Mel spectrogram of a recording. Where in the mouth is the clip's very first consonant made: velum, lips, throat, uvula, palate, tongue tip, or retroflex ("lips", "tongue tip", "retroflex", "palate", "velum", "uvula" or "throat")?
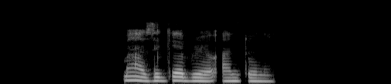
lips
